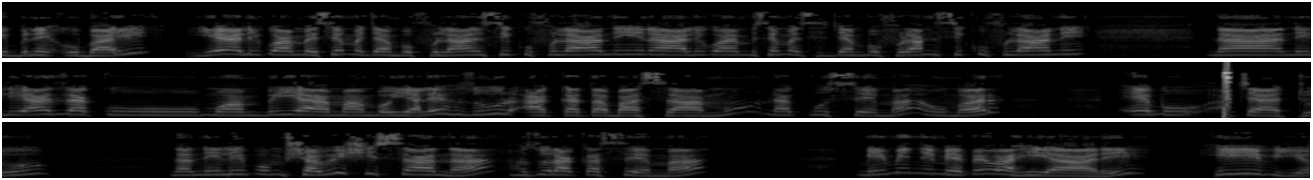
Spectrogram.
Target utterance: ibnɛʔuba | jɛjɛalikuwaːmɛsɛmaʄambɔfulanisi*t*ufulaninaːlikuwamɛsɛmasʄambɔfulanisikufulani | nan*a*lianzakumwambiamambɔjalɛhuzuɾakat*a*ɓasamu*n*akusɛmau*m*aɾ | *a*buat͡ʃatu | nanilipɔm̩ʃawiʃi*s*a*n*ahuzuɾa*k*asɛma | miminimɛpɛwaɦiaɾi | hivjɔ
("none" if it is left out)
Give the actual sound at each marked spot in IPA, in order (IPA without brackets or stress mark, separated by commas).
k, i, a, n, m, ɛ, s, n, k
